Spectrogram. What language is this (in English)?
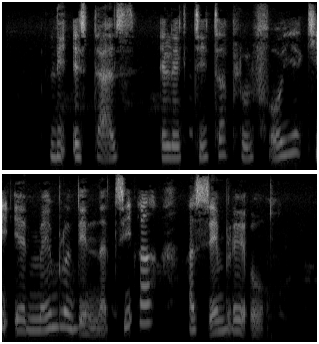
Esperanto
